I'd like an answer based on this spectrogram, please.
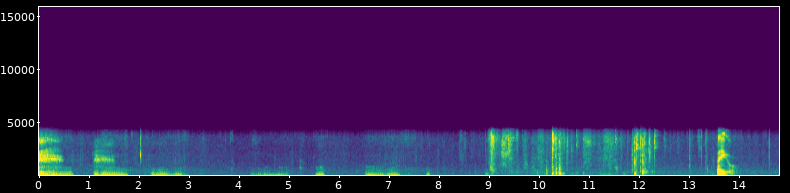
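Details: Beagle named Beagle, once called Dooly, a pet from Hiawassee, Georgia, growling while being petted: several low rumbling growls over the first eight seconds, then sharper noisy bursts and handling sounds.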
